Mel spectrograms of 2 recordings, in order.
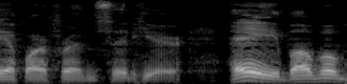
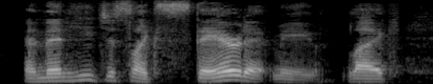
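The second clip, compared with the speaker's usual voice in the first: ordinary talk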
